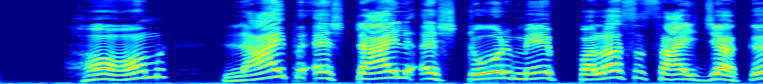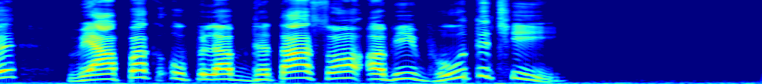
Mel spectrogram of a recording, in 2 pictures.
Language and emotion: Maithili, surprised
